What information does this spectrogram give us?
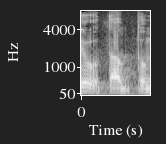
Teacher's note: ان ارتبتم میں بھی را سے پہلے زیر ہے، لیکن پچھلے کلمے میں ہے، اس لیے را کو پر پڑھیں گے، باریک نہیں پڑھیں گے۔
